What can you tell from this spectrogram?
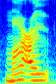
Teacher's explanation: مَعَ عین حلق کے درمیانی حصے سے ادا کریں گے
